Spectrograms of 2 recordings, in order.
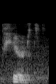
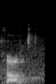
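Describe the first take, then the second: First: The vowel sounds like the one in 'peer'. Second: The vowel sounds like the one in 'hurt'. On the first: The speaker calls it right. "And I said correct, it's Peart" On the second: The speaker calls it wrong. "not Pert"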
